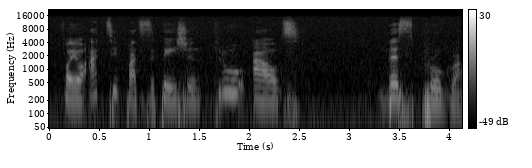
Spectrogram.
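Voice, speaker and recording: A woman speaks with a Ghanaian accent. Noticeable background noise can be heard. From Ghana, Akuapem. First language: Akuapem Twi. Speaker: university lecturer. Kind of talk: vote of thanks speech. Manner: formal.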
